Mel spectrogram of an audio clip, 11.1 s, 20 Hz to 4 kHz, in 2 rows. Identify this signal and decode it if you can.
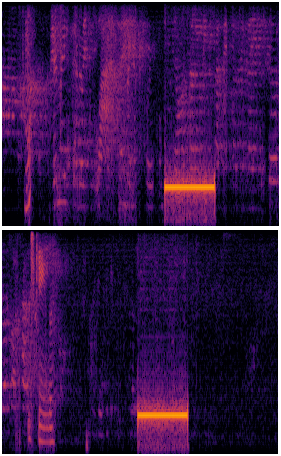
Ringback tone (Europe, 425 Hz), with speech.
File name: out- -2002- - - .58722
